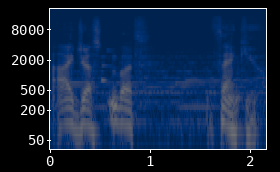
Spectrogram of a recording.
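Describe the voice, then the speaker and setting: A man voicing a composed, learned gentleman advisor in a video game, with formal, measured and deliberate speech. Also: on the low side, over music. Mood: thoughtful.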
